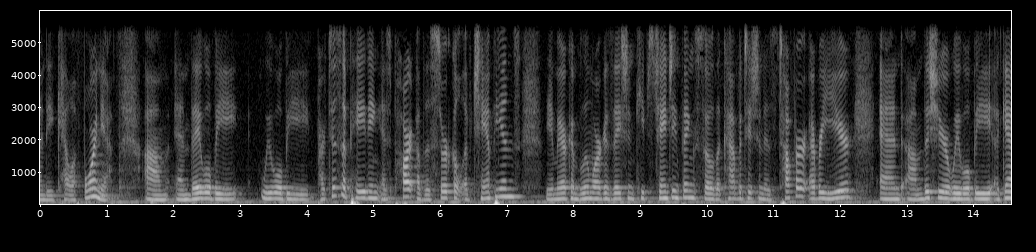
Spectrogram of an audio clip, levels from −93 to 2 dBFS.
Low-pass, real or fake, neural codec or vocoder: 5.4 kHz; real; none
